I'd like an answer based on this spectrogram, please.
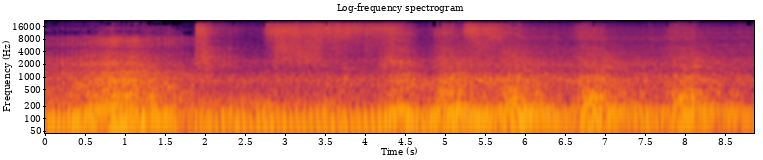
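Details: Yamaha Nouvo Z scooter, previously noisy and bored up, with rebuilt cleaned carburetor refitted, revs and settles in repeated blips with no ticking or rattle; engine sounds normal.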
